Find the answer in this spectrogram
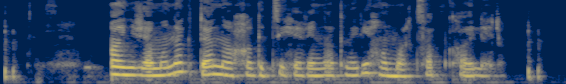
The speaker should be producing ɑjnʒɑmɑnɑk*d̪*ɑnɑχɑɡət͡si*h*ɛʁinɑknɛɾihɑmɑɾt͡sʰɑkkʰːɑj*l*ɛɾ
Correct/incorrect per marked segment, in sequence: correct, correct, correct

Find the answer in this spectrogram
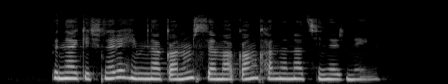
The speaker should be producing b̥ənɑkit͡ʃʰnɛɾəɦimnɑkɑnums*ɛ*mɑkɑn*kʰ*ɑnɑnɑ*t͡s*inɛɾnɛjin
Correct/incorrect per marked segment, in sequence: correct, correct, incorrect

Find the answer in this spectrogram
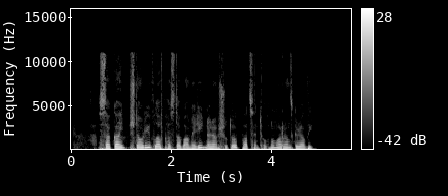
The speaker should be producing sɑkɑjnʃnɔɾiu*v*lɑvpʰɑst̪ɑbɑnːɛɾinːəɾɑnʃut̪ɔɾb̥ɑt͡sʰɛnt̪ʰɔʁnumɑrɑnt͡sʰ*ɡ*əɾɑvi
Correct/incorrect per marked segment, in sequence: correct, correct

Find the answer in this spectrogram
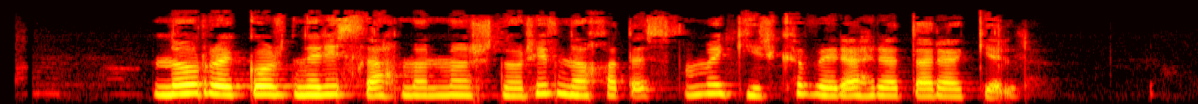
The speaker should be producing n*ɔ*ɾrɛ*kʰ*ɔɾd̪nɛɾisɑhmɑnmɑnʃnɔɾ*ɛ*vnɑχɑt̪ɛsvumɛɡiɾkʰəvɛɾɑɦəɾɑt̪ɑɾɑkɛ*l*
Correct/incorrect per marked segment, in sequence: correct, incorrect, incorrect, correct

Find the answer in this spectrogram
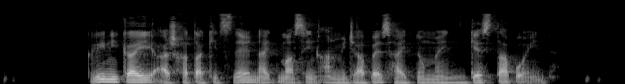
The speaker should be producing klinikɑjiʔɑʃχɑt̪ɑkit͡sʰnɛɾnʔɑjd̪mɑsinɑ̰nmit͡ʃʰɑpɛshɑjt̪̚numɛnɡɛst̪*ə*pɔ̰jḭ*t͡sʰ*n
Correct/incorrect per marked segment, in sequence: incorrect, incorrect

